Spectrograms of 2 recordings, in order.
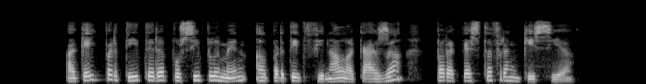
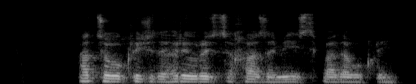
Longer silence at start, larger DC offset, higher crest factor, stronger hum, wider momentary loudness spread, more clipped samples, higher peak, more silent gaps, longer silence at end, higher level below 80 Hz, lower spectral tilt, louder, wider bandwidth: second, 0.65 s vs 0.8 s; neither; about the same, 18 dB vs 16 dB; neither; second, 5 LU vs 9 LU; neither; first, -2 dBFS vs -12 dBFS; first, 2.49-2.55 s, 4.24-4.37 s vs none; first, 0.75 s vs 0.2 s; about the same, -60 dBFS vs -60 dBFS; second, -4 dB/octave vs -5.5 dB/octave; first, -19 LUFS vs -29 LUFS; second, 8.2 kHz vs 11.5 kHz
